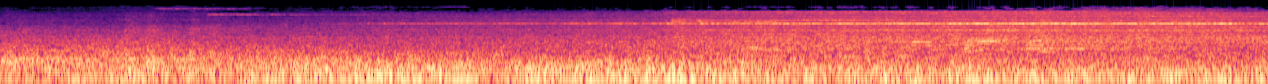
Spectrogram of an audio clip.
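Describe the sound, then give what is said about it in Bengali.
A night train pulling into a station: a steady, loud rumble of wheels on rails, joined partway through by thin, high wheel squeals that hold to the end, with faint voices. “রাত আটটা নাগাদ ট্রেনটা কোনো একটা স্টেশনে এসে থামল”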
